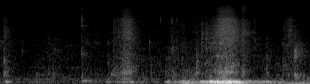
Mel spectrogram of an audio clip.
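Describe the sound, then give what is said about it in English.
Someone takes a sip of a drink right into a microphone: soft airy slurping swells into a loud, low, rumbling gulp, then fades, with no talking. “This is me taking a sip of water.”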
